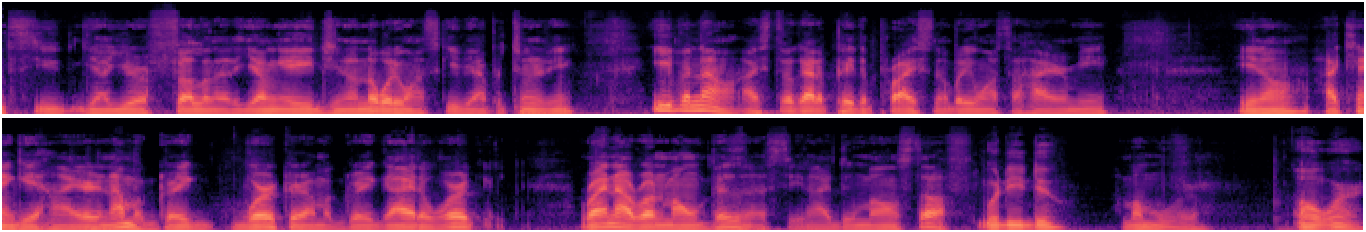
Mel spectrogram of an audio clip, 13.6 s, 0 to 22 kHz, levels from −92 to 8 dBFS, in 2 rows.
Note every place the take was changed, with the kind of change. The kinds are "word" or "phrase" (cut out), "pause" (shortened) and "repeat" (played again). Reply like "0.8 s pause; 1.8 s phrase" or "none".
none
